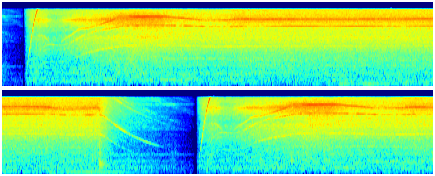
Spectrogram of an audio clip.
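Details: A high-pitched whine that climbs to full speed, holds steady, then winds down before starting again, from an ASMR sleep-sound recording; dental drill switched on and off.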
